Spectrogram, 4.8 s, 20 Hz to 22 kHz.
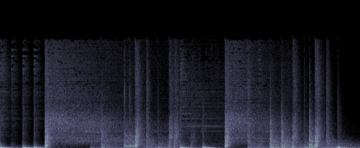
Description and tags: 100 BMP Insistant drum fill mix
Frenetic Brush Beat 100 BPM Created with DP & MACH 5
bpm, beat, frenetic, 100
